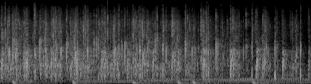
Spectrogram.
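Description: A studio audience applauds steadily, a dense wash of many hands clapping at an even, fairly loud level throughout, with no voices over it.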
